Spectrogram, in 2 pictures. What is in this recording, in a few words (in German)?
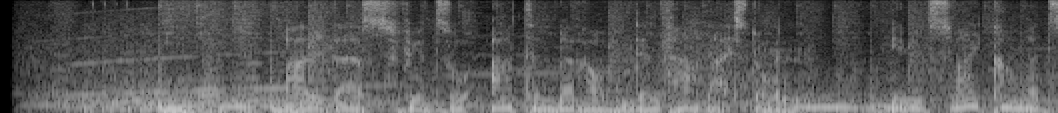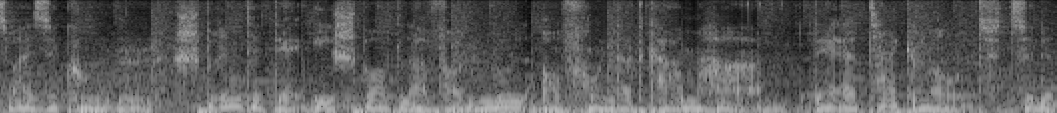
Werbung; PORSCHE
